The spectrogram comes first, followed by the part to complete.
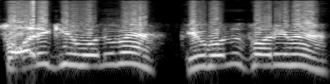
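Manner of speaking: high-pitched shouting.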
